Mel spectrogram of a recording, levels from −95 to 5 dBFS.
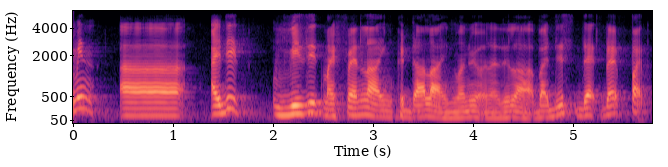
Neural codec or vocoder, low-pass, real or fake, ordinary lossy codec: none; 5.4 kHz; real; none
